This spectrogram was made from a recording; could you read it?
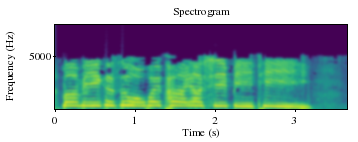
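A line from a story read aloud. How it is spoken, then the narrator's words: Crying. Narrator (Chinese): 她就开始哭说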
